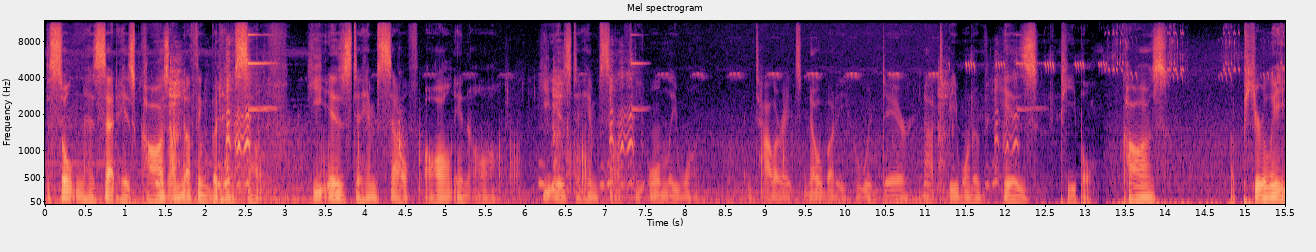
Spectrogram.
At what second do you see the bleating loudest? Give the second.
2 s.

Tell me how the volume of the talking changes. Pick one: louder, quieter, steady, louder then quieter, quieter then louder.
quieter then louder.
